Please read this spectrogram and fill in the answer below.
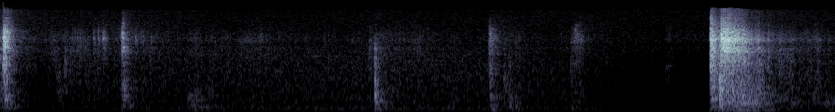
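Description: A few light knocks or steps, then a door shut with a bang about three and a half seconds in.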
